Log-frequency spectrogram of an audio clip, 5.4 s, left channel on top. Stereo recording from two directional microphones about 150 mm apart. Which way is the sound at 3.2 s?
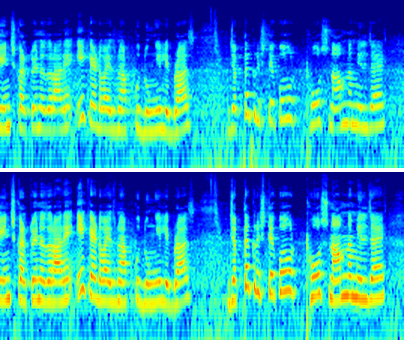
50° right (ahead or behind).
